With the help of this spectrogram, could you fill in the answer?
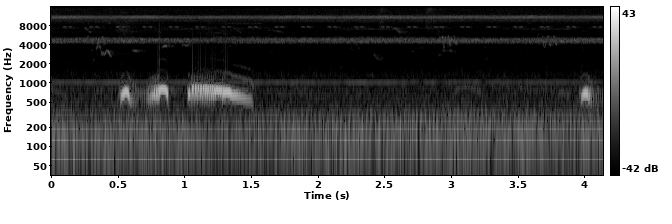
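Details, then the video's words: Spotted dove call used to lure birds: one phrase of two short hooked notes leading into a longer, sliding, descending coo. Then a quiet pause with a steady high tone, and another phrase begins at the end. "Pikat suara bagus memancing"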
